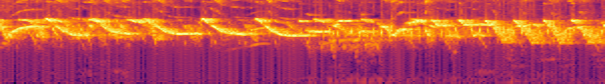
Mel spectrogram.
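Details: Canary in long 'gacor' song, played to prompt post-molt canaries back into singing. Varied high warbled and looping notes blend into a rapid, buzzy continuous trill.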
